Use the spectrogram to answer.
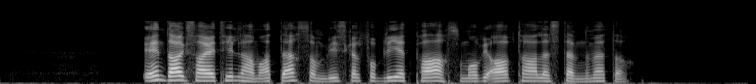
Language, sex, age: Norwegian, male, 17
